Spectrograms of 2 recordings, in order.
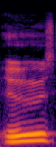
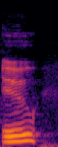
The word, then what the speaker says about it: ewe: Breeding set is a ram and two ewes. It's pronounced ew. I thought it was ew, and every farmer thought I was a freaking moron, which they're not wrong,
